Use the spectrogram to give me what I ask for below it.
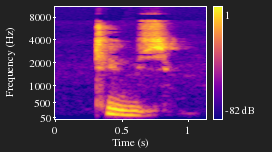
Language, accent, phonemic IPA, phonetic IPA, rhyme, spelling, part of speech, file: English, Southern England, /tuːz/, [tʰu̟ːz], -uːz, twos, noun / verb, LL-Q1860 (eng)-twos.wav
- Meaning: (noun) 1. plural of two 2. The age of two; two years old 3. The cells located on the first floor 4. A pair of twos 5. A reserves team; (verb) To share a cigarette with someone after smoking half of it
